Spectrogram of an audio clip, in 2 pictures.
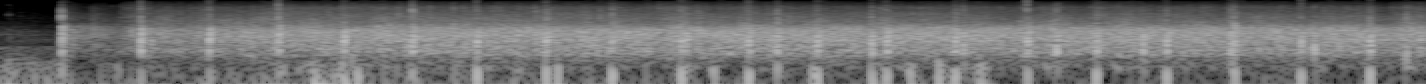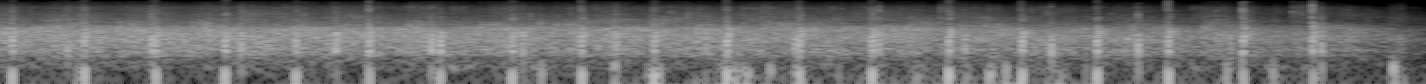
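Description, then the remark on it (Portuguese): Sustained, loud applause from a large audience in Lamego during a special broadcast, clapping so viewers at home can hear, many hands clapping densely and steadily for about ten seconds with no talking over it. “Uma salva de palmas para em casa vos ouvirem.”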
